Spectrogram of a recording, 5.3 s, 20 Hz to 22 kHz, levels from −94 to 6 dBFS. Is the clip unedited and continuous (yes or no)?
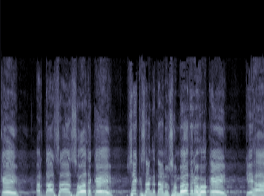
yes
